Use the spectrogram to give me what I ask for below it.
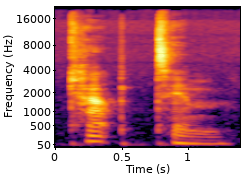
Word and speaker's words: captain: So just so we're clear, the end of those words is pronounced with wide lips, I, and the tongue is high and forward. So it should rhyme with the word tin. So copy me. Mountain, fountain, captain.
